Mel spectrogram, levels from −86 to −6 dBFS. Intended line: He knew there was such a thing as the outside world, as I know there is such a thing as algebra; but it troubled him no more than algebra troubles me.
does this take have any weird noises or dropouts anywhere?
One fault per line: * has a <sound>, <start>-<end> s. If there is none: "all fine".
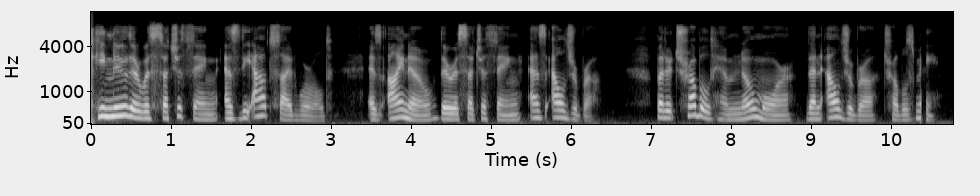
* has a dropout, 10.4-10.4 s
